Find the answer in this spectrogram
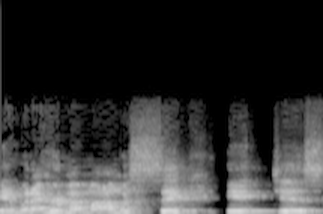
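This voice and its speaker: Room echo is audible around the voice. It belongs to a man. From Connecticut, US, Puerto Rican family. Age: 60s. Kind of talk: interview. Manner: halting, many repetitions.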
